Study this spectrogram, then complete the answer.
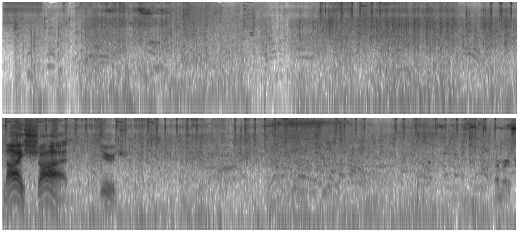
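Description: Rapid gunfire and blasts sound from a video game.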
